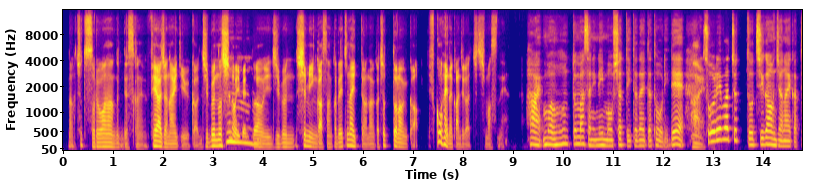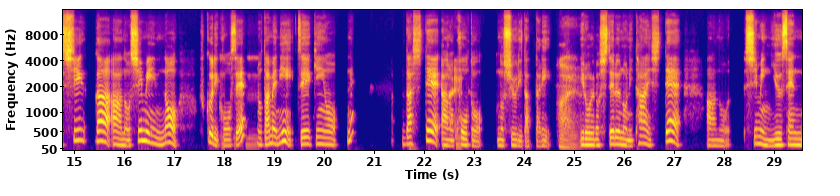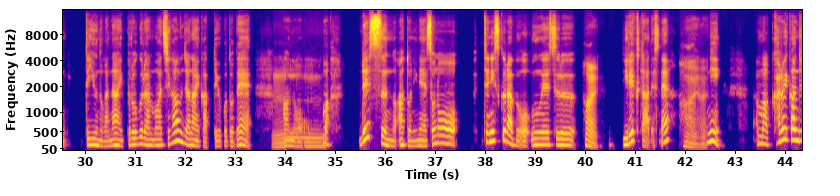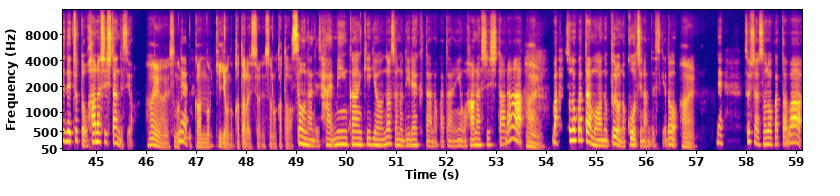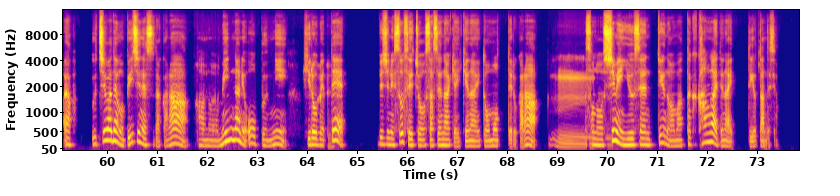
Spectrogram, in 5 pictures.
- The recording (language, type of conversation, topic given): Japanese, advice, 反論すべきか、それとも手放すべきかをどう判断すればよいですか？
- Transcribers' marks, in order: other background noise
